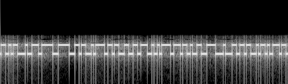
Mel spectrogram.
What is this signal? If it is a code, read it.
RTTY, about 45.45 baud. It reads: BATTLELINE WOULD
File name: fsk850 / battleshipnj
